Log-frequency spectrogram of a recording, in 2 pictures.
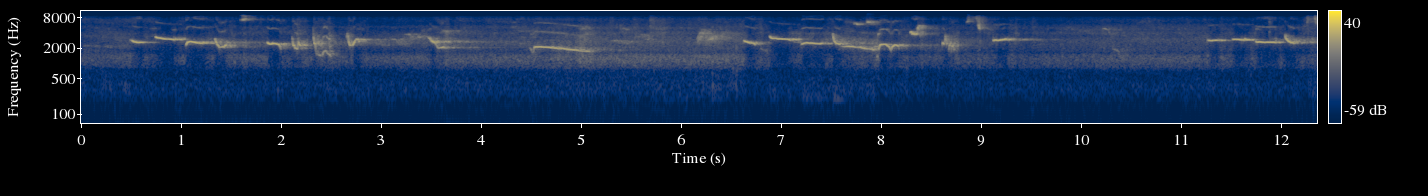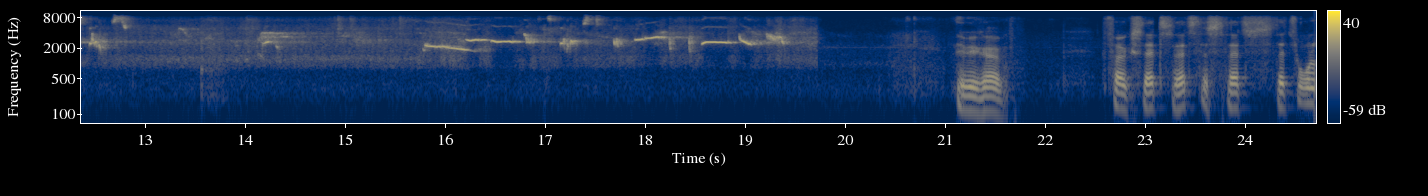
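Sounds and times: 
orange ground thrush singing whistled phrases: 0:00.4 - 0:19.8
speech: 0:21.2 - 0:21.8, 0:22.7 - 0:24.7.

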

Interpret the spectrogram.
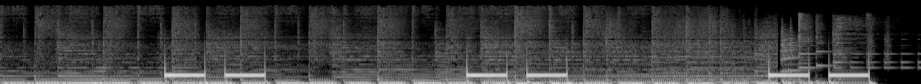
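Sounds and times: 
steady music bed: 0:00.0 - 0:09.1
paired phone ringback tones of an unanswered radio wake-up call: 0:01.6 - 0:02.7, 0:04.7 - 0:05.7, 0:07.7 - 0:08.8.

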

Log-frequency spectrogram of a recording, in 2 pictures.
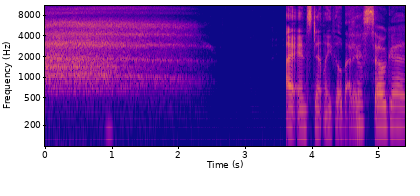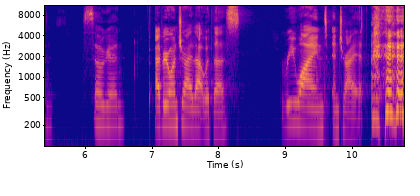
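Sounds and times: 
deep exhale through an open mouth: 0:00.0 - 0:02.5
speech: 0:00.9 - 0:01.2, 0:03.6 - 0:08.4, 0:09.0 - 0:10.7.

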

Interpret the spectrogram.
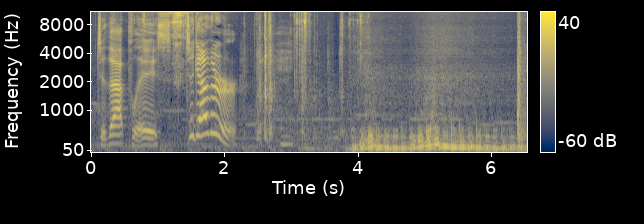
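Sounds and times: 
speech: 0:00.1 - 0:03.2, 0:04.2 - 0:05.4
quick metallic clinks: 0:00.8 - 0:01.6, 0:03.0 - 0:04.2
hover car engine starting and revving loudly: 0:03.8 - 0:06.5.

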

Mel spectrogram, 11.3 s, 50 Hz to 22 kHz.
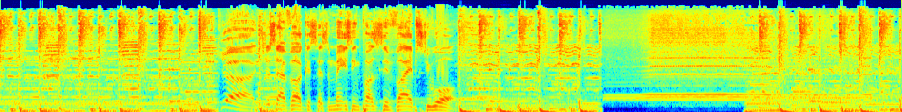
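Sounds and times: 
upbeat music: 0:00.0 - 0:11.2
speech: 0:02.8 - 0:06.3
steam train whistle: 0:07.4 - 0:11.2.

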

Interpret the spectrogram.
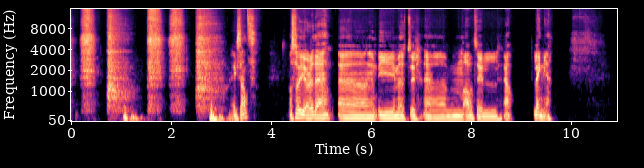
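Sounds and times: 
person hyperventilating with rapid forceful breaths through the mouth: 0:00.0 - 0:03.2, 0:10.0 - 0:10.7
speech: 0:01.0 - 0:01.3, 0:02.8 - 0:03.8, 0:04.4 - 0:09.7.

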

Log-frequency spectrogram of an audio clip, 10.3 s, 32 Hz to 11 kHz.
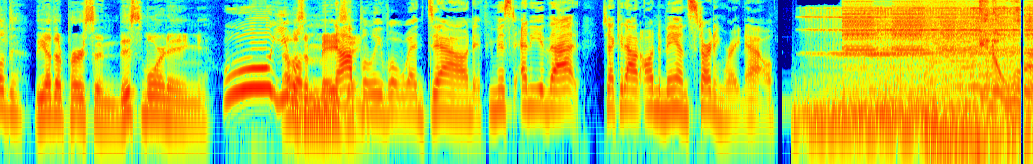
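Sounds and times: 
speech: 0:00.0 - 0:08.4
alarm clock ringing with a buzzing electronic tone: 0:08.0 - 0:09.9.

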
